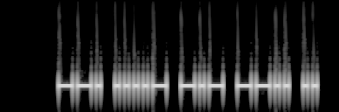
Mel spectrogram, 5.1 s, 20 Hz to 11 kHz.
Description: Morse code, heard as a keyed tone, about 17 wpm, 700 Hz. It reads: G4KZI
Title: DXCC-100 Call Signs - 5 Characters - Repeated 2x - 17wpm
